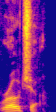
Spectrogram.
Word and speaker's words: Rocha: Yeah, you're sure you have because people don't because people pronounce it Roachcha. That's the natural pronunciation of my last name.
